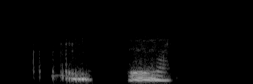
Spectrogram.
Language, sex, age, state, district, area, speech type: Hindi, female, 45-60, Uttar Pradesh, Ayodhya, rural, conversation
